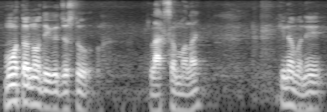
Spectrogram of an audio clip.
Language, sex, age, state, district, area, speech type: Nepali, male, 18-30, West Bengal, Darjeeling, rural, spontaneous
